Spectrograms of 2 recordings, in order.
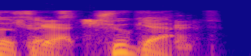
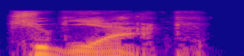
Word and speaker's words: Chugach: No, it's Chugach. Okay. Now, there's a village just north of Anchorage called Chugach. – Yep. – Three syllables.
